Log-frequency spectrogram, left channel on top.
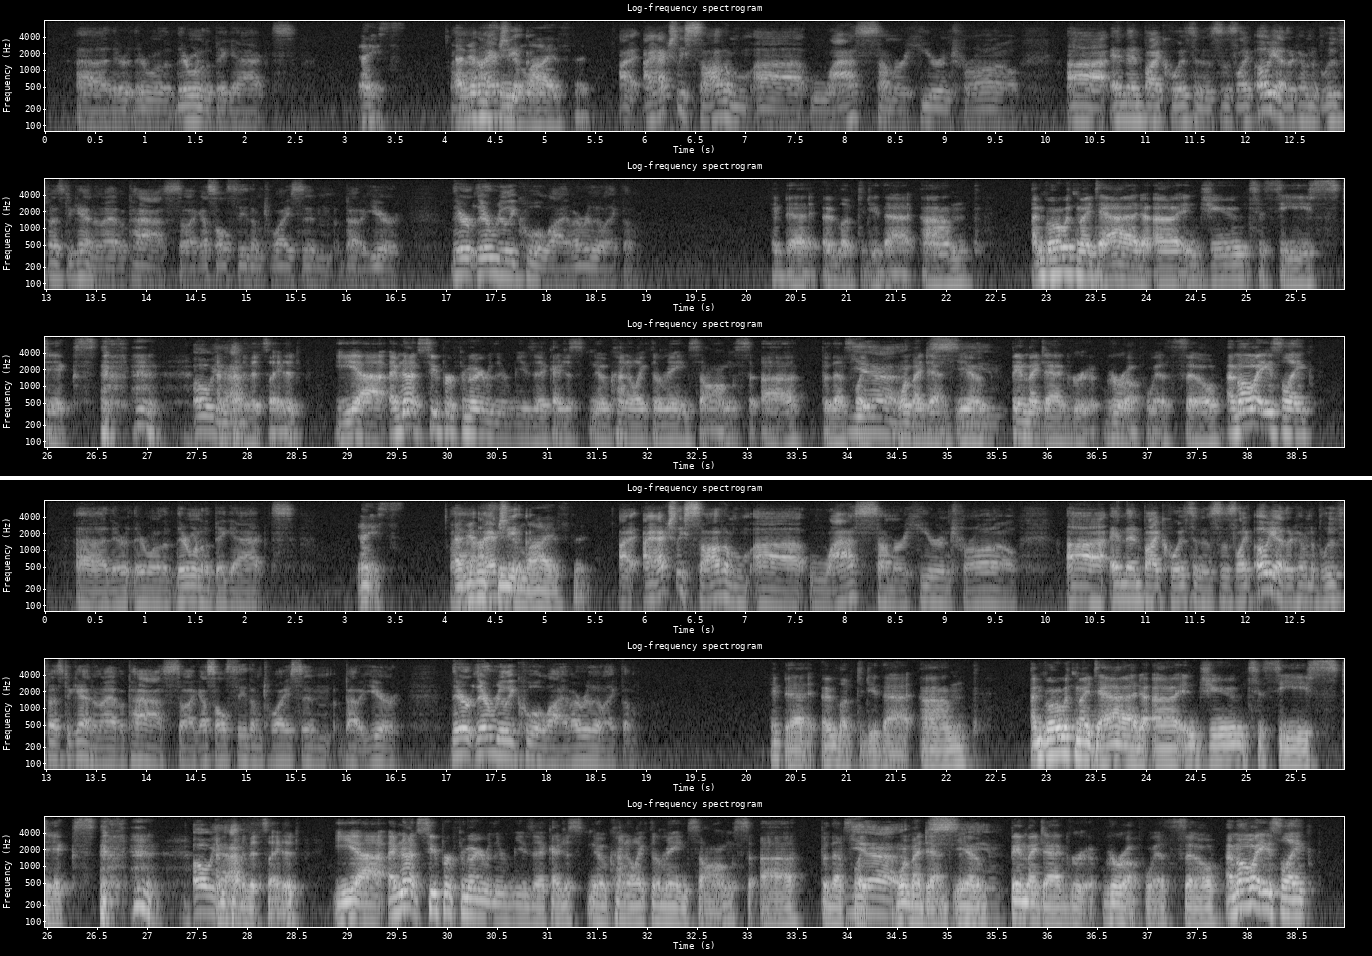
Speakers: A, on the right; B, on the right.
A: Uh, they're they're one of the they're one of the big acts.
B: Nice.
A: Uh,
B: I've never
A: I
B: seen
A: actually
B: them live, but
A: I, I actually saw them uh, last summer here in Toronto, uh, and then by coincidence it's like oh yeah they're coming to Blues Fest again and I have a pass so I guess I'll see them twice in about a year. They're they're really cool live. I really like them.
B: I bet I would love to do that. Um, I'm going with my dad uh, in June to see Styx. <laughs>
A: Oh yeah,
B: I'm kind of excited. Yeah, I'm not super familiar with their music. I just know kind of like their main songs. Uh, but that's
A: yeah,
B: like one my dad,
A: same.
B: you know, band my dad grew grew up with. So I'm always like,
